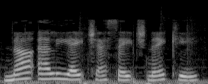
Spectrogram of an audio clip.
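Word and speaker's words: Naleśniki: Nalesniki, pronounced na-lehshnaki, are thin Polish pancakes that are somewhat similar to crepes.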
